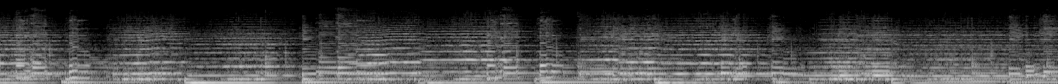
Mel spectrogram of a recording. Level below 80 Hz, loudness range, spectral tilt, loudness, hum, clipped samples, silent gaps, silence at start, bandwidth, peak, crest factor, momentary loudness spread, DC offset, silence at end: -26 dBFS; 1 LU; -6 dB/octave; -19 LUFS; none; under 0.1%; none; 0 s; 11.5 kHz; -4 dBFS; 14 dB; 5 LU; under 0.1%; 0 s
